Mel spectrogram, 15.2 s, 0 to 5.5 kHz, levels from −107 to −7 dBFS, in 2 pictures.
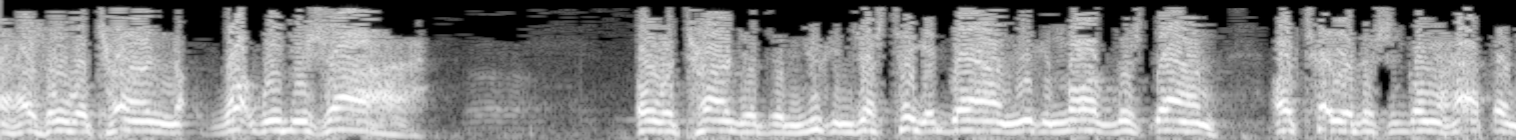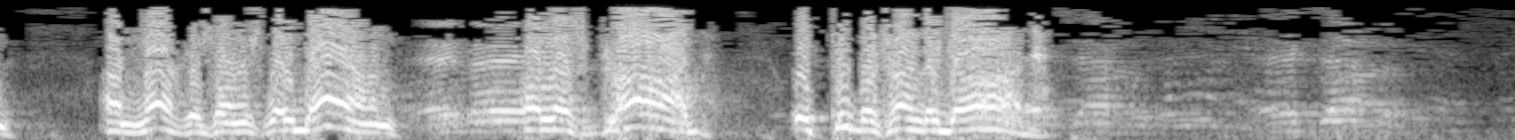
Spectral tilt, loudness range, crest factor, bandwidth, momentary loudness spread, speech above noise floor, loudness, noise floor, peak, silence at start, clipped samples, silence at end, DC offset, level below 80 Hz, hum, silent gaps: -8.5 dB/octave; 2 LU; 10 dB; 4.9 kHz; 13 LU; 37 dB; -10 LUFS; -46 dBFS; 0 dBFS; 0 s; under 0.1%; 0.65 s; under 0.1%; -38 dBFS; none; none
